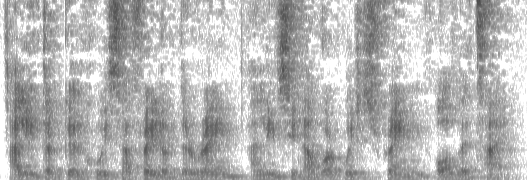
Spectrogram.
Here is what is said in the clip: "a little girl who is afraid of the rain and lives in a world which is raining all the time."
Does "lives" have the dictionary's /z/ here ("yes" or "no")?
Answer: no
